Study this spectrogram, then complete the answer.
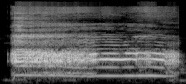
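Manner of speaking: shrill hammed-up climax shout; high mock ecstatic yelp; high mock ecstatic cry. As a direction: let out a very high yelp of release. Acted climax sound.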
